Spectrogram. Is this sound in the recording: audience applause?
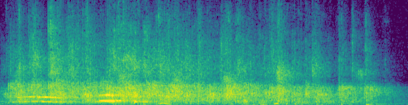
yes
